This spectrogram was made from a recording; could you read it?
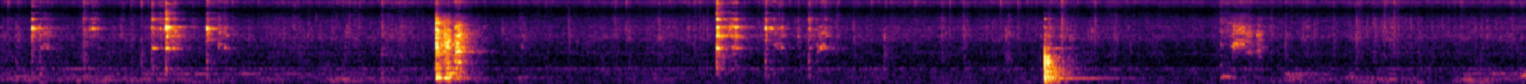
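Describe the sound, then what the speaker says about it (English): Cabbage tipped into a hot frying pan for a Jamaican and Nigerian family breakfast, giving a soft steady sizzle with scattered scraping stir strokes and utensil clinks against the pan, quiet and close with no talking. "I'm gonna add my cabbage now."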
